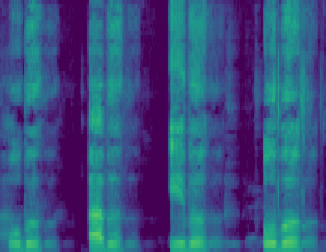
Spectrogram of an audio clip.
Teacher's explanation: قلقلہ کیا ہے کہ آپ نے اس کو ساکن کرتے ہوئے با کو آپ نے ہلا کر پڑھنا ہے، ٹھیک ہے، یعنی کہ آپ نے اس کو جزم لگاتے ہوئے ہلا کر پڑھنا ہے۔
